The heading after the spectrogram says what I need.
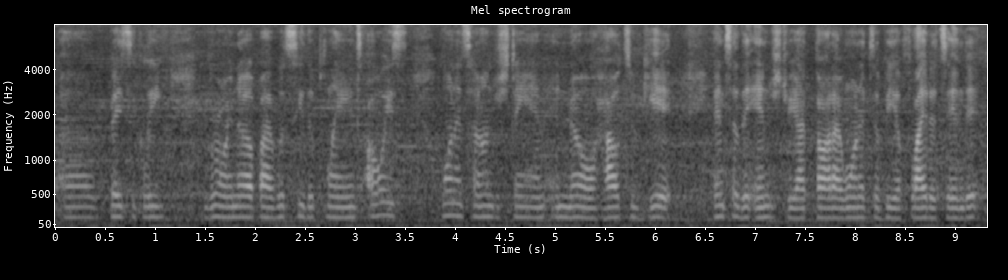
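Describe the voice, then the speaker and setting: A middle-aged woman on a panel telling her career story in a matter-of-fact way. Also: deep voice. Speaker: aviation scheduler, panelist. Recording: busy crowd noise around the voice. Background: crowd chatter.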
